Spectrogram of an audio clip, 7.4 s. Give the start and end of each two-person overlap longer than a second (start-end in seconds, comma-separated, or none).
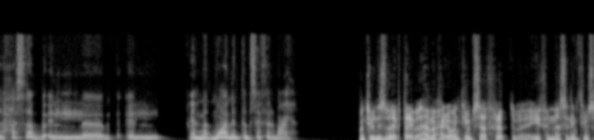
none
